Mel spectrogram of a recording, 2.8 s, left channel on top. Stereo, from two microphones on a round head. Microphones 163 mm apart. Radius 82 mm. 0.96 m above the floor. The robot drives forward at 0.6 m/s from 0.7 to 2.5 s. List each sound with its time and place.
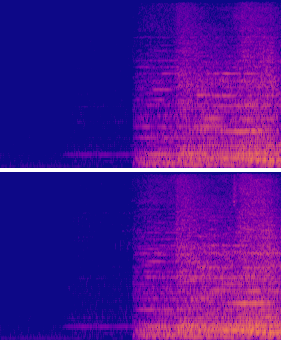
1.3 s singing: 10° right (ahead or behind), 0.5 m; by 2.7 s 5° right (ahead or behind), 1.2 m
